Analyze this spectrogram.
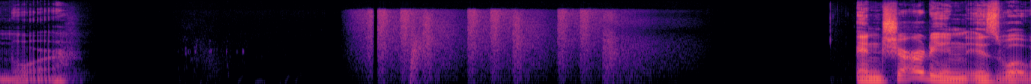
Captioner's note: level up fireworks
